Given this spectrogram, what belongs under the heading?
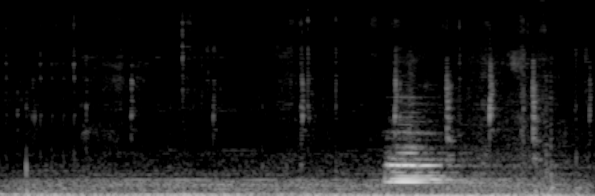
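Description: A train passing near a rural inn in the Allegheny mountains, a low continuous rumble of rolling cars with a brief louder tonal burst, likely a horn, partway through, no voices.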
